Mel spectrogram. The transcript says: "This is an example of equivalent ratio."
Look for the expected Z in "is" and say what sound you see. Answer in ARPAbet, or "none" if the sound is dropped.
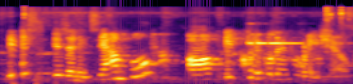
Z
